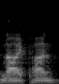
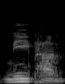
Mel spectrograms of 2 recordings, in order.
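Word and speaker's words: Nypan: But yeah, safe to say I think we need a third now, considering uh John, I'm a huge fan of NIPAN. Nepan, it's pronounced actually.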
